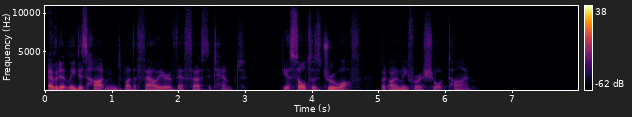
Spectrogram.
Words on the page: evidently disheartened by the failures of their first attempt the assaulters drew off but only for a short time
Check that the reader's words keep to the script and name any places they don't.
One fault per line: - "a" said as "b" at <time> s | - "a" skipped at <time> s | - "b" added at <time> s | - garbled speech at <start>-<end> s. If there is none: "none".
- "failures" said as "failure" at 1.4 s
